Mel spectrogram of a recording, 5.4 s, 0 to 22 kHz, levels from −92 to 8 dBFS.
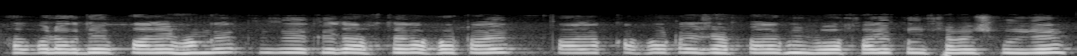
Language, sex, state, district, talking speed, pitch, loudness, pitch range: Hindi, male, Haryana, Rohtak, 265 wpm, 255 Hz, -14 LUFS, 250-265 Hz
